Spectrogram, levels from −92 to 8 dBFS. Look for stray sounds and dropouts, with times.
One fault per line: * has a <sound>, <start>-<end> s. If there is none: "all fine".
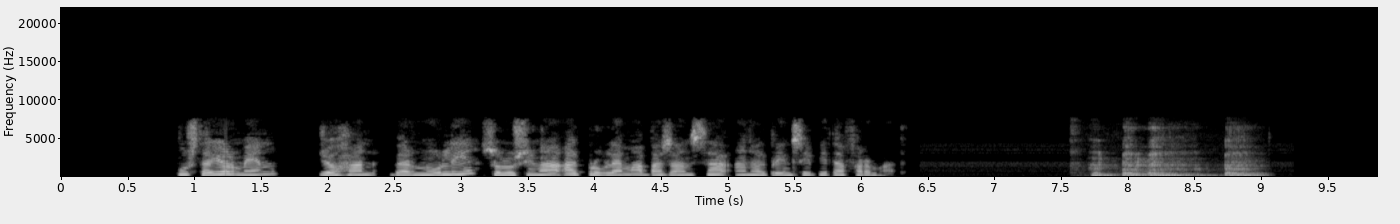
* has a throat clearing, 7.6-9.1 s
